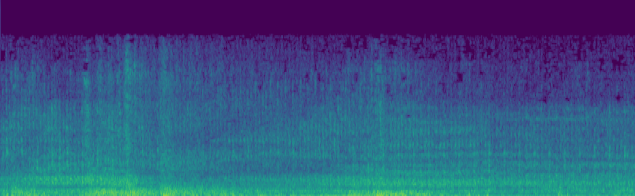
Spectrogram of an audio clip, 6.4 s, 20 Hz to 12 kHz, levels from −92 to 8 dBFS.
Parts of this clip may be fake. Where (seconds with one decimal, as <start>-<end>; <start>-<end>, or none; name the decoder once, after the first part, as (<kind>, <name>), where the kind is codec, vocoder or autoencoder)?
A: none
